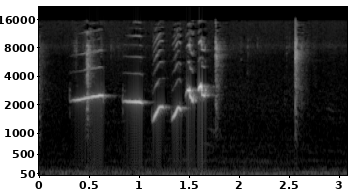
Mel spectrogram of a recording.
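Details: Calling female white-rumped shama, used to provoke males: a sustained whistle, a second whistle, then quick upslurred notes climbing in pitch, ending with a sharp harsh note. Quiet surroundings.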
